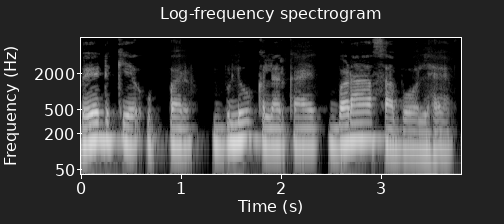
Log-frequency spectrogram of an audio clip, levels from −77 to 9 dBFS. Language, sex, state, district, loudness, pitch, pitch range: Hindi, male, Jharkhand, Ranchi, -18 LUFS, 130 Hz, 125-145 Hz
